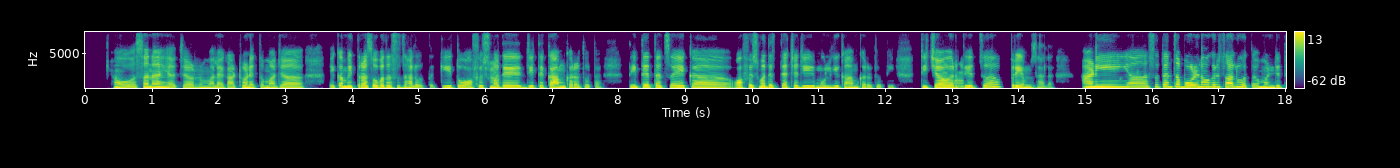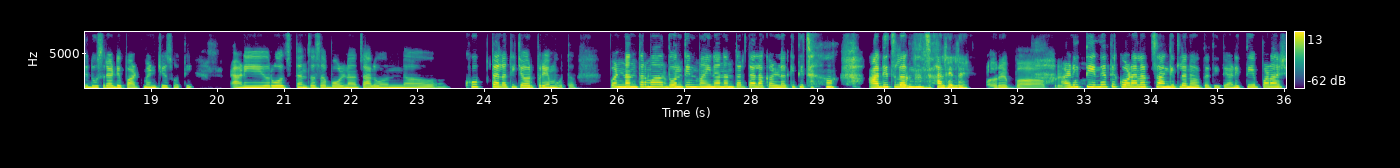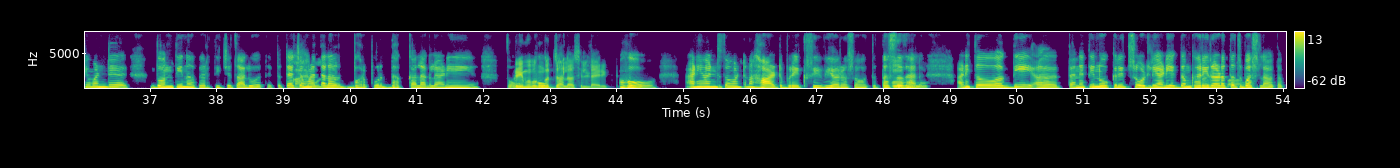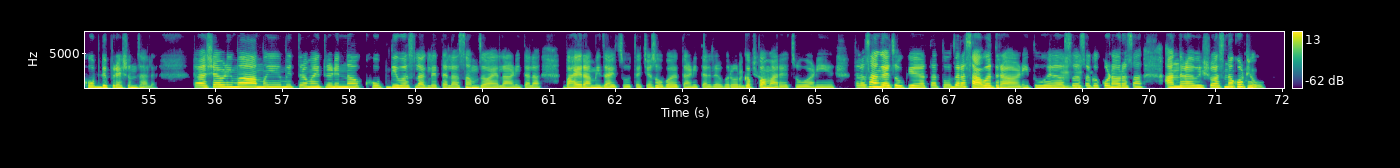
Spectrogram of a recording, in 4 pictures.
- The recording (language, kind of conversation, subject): Marathi, podcast, प्रेमामुळे कधी तुमचं आयुष्य बदललं का?
- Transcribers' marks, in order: in English: "डिपार्टमेंटचीच"; laughing while speaking: "आधीच लग्न झालेलं आहे"; surprised: "अरे बाप रे! बाप"; in English: "अफेअर"; in English: "डायरेक्ट"; in English: "हार्टब्रेक सिव्हिअर"; in English: "डिप्रेशन"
